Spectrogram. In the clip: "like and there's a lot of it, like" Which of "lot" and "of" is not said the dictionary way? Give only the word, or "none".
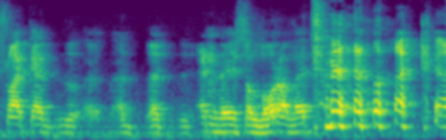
none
